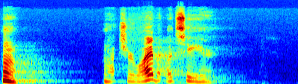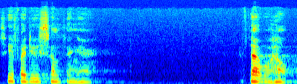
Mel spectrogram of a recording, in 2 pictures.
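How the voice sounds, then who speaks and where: A man's voice: on the high side, unhurried, pauses often, a little mellow. Man talking through an echoey pipe. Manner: chatty, greets viewers by name. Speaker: livestream show host. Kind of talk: casual livestream chat. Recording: echoing mic with long reverb.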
